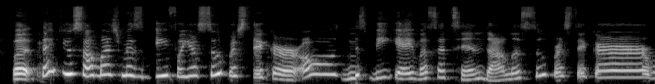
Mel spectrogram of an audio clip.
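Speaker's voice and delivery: high-pitched, delighted gushing thanks; excited gratitude. Real, not acted. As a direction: gush loudly at a generous gift, pitch leaping up. Excitedly thanks viewer for super sticker.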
